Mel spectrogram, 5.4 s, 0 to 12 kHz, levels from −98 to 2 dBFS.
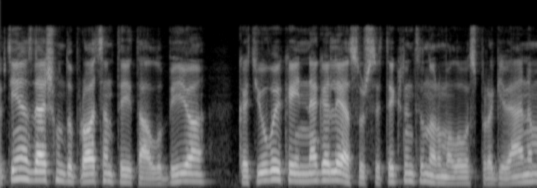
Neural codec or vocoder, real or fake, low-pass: none; real; 7.2 kHz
